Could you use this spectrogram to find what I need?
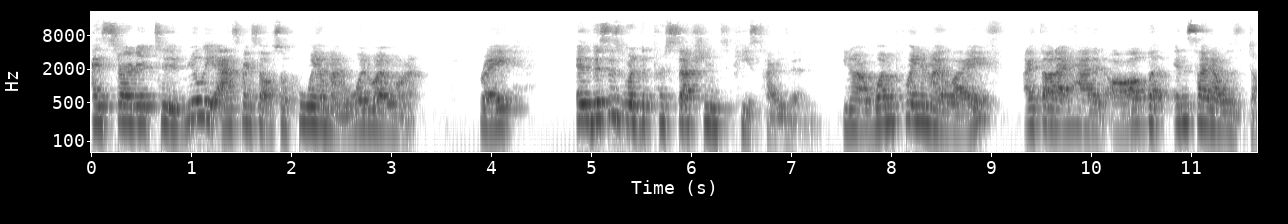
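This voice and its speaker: A woman's voice, with ordinary pitch variation, carries audible room echo. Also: medium pitch for a woman, moderate pace. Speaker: life coach, company founder. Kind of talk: interview conversation.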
